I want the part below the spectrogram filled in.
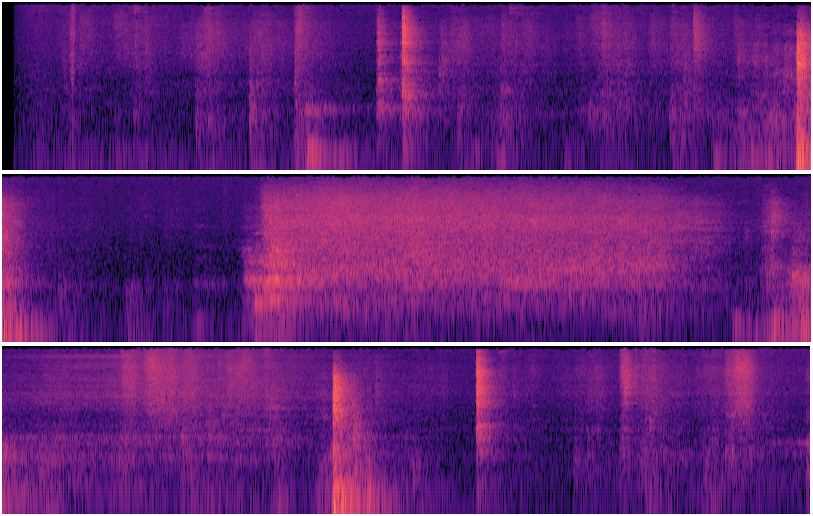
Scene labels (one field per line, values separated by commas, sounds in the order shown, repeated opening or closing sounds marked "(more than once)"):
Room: hallway, bathroom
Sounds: footsteps, light switch, door (more than once), toilet flushing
